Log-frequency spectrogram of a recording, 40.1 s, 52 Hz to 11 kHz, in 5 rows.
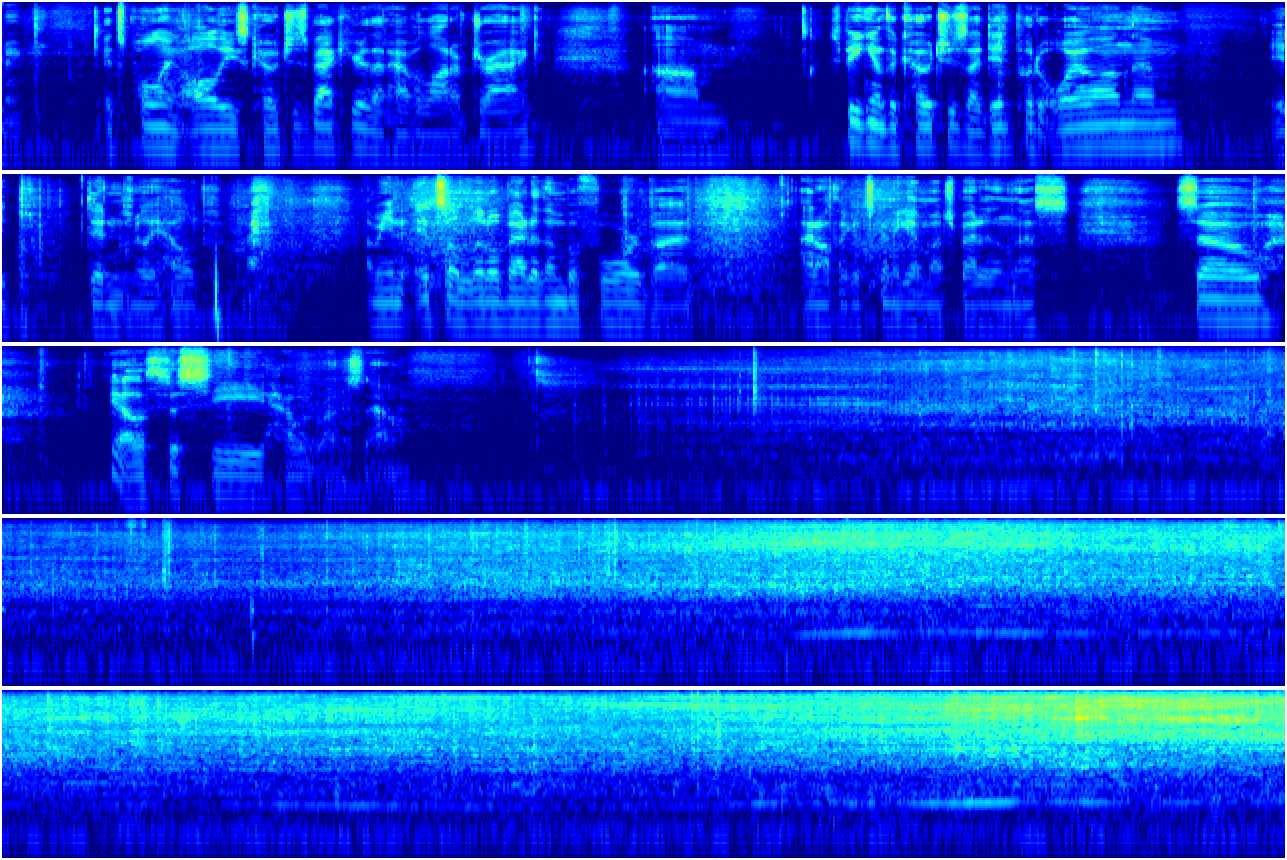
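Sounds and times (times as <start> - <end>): steady low hum: 0.0 - 40.0
model train motor whirring: 8.1 - 14.3, 19.4 - 40.0
wheels rattling on rails: 8.2 - 13.9, 20.4 - 40.0.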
